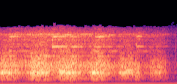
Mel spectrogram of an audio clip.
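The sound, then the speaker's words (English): A train sits at a station platform, giving off a steady, fairly loud rumbling hiss with faint metallic squealing tones running through it, with no voices. “The porter's helping him off the train.”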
